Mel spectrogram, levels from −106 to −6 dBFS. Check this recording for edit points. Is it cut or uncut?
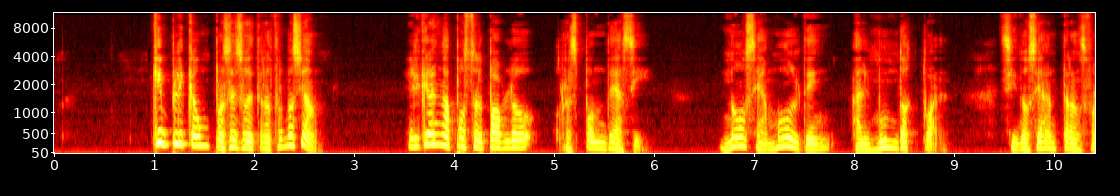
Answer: uncut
